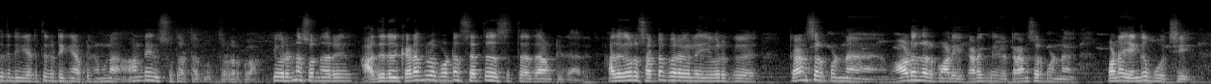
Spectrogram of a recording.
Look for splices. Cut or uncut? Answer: uncut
